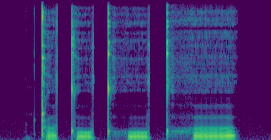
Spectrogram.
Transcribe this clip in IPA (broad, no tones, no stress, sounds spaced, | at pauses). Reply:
ʈ ə t o t̪ʰ o t̪ʰ ə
